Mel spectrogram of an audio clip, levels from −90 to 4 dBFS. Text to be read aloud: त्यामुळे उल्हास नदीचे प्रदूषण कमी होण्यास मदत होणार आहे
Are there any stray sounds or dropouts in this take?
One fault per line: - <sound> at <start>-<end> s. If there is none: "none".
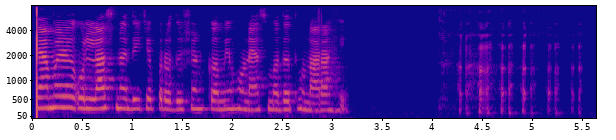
- laugh at 4.1-5.5 s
